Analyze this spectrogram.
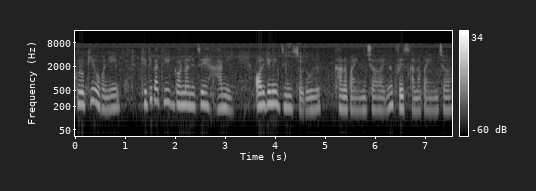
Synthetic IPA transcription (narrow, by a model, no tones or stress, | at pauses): kuɾokeɦobʱʌne | kʰet̪ipat̪ʰiɡʌrnalet͡sʌĩhami | ʌrɡenikd͡zinisɦʌɾu | kʰanʌpaint͡sʰʌɦʌjnʌpʰreskʰanʌpaint͡sʰʌ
